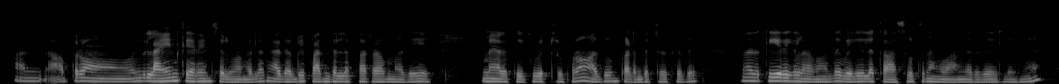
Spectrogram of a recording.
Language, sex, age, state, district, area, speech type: Tamil, female, 45-60, Tamil Nadu, Tiruppur, urban, spontaneous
